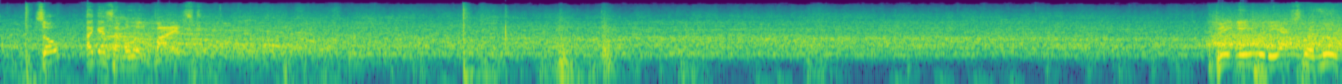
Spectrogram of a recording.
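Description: Heavy blows thud as wrestlers strike each other.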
